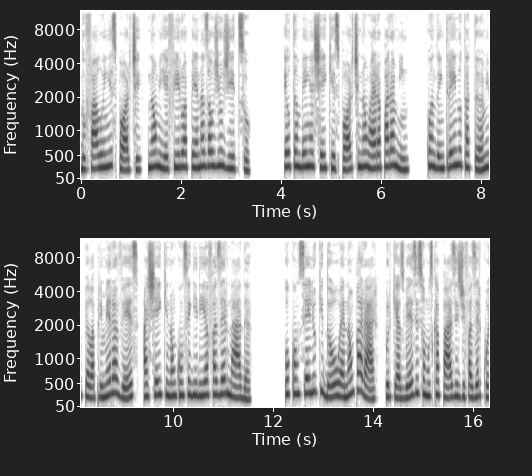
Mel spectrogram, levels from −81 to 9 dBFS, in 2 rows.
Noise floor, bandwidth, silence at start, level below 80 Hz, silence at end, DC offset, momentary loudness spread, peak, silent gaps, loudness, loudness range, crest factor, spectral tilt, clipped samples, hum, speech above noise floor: under -90 dBFS; 12 kHz; 0 s; -70 dBFS; 0 s; under 0.1%; 5 LU; -6 dBFS; none; -19 LUFS; 1 LU; 12 dB; -4.5 dB/octave; under 0.1%; none; over 72 dB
